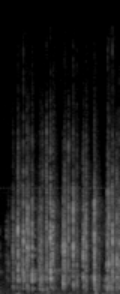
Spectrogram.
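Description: Rapid clattering keystrokes on a computer keyboard, close and crisp, in an uneven burst of taps with no talking.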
